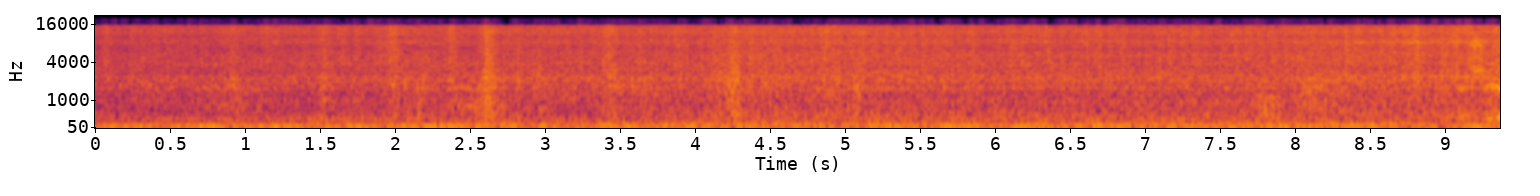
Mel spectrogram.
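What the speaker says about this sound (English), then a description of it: "Of course you can hear that exhaust leak." A 1957 Chevrolet 210 engine idles close by with a low, rough rumble and irregular puffing, ticking sounds from an exhaust leak.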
